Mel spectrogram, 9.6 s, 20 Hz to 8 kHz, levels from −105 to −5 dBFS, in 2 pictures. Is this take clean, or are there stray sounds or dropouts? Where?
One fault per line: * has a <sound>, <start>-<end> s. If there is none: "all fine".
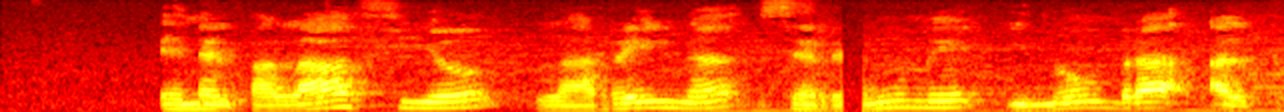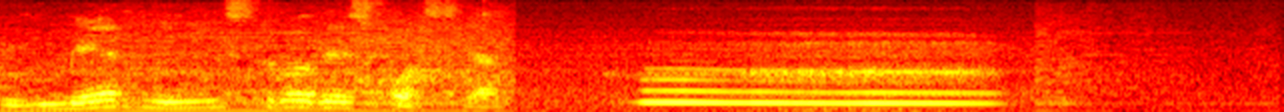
* has a dropout, 3.1-3.2 s
* has a sneeze, 7.1-8.6 s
